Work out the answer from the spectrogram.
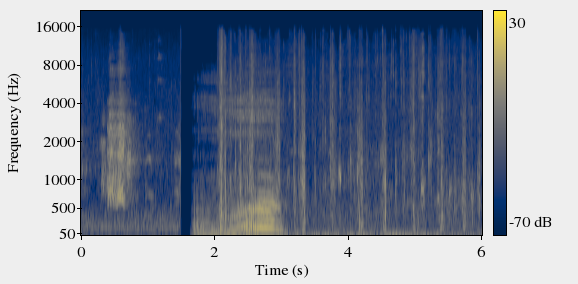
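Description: A flamingo's short nasal honks, then, after a cut, a loud low call that falls in pitch, followed by a run of sharp cracking clicks as a giant panda chews bamboo.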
